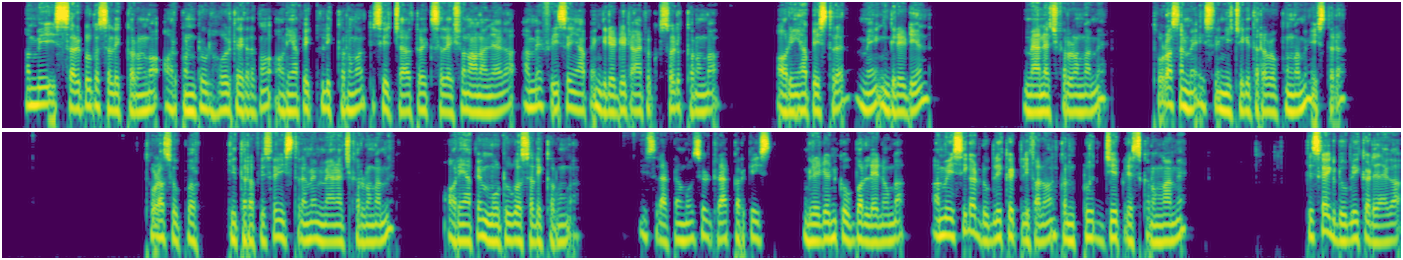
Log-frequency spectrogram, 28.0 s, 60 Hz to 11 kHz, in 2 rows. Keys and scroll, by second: 27.0 ctrl+j.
